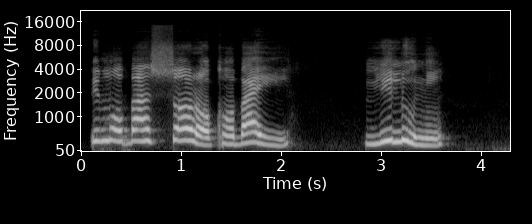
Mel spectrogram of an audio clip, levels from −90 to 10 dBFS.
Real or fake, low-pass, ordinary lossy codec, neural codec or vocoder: fake; 14.4 kHz; none; codec, 32 kHz, 1.9 kbps, SNAC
